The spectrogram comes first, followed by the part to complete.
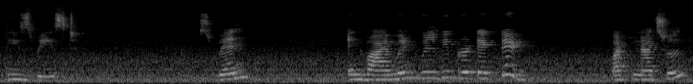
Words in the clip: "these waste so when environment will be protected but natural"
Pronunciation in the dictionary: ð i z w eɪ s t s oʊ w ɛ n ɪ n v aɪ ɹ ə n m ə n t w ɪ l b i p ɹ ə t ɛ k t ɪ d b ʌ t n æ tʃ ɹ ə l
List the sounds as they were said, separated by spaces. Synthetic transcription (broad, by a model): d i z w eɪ s t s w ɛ n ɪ n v aɪ ə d m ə n t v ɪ l b i p ɹ ə t ɛ k t ɪ d b ʌ t n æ tʃ ɹ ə l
